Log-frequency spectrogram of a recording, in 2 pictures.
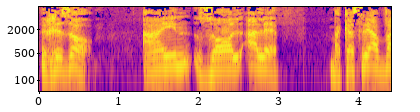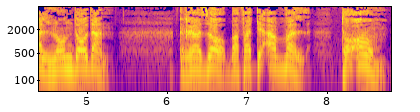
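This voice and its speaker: A man reading a pronunciation lesson on radio, slow and deliberate, spelling words out letter by letter. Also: high-pitched, lively intonation, vocal fry, breathy edge, no room sound.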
